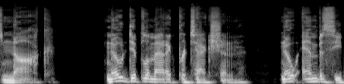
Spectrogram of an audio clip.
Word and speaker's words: NOC: NOC pronounced knock.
